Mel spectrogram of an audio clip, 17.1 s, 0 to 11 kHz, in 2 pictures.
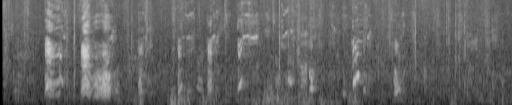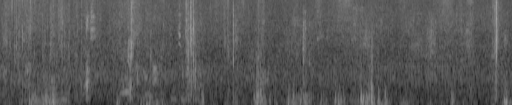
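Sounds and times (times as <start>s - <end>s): dog barking: 0.8s - 4.1s.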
